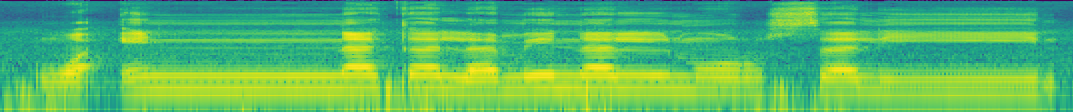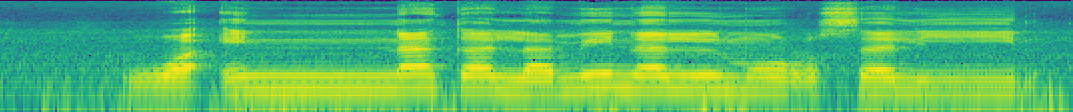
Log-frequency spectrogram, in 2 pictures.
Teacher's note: نون مشدد اور میم مشدد پہ یاد رکھنا ہے، غنہ ہوتا ہے ناک میں، یہاں پہ ہولڈ رکھتے ہیں تھوڑی دیر کے لیے۔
